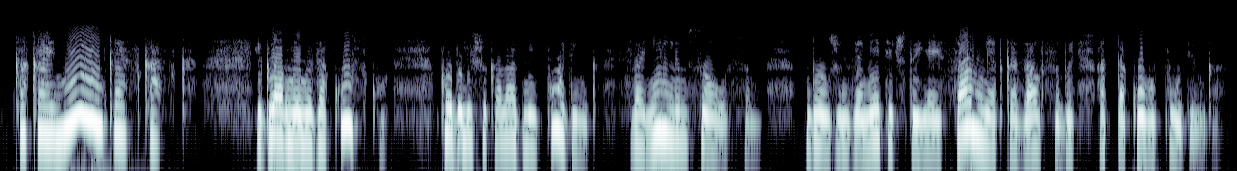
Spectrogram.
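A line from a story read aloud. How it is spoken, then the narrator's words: Young ant, heavy sigh. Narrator (Russian): молодой муравей, тяжело вздохнул и сказал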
